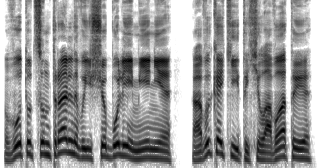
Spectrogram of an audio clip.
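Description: A man's voice: medium pitch, big pitch swings, brisk, no echo, studio quality, natural voice. A man voicing a cocky, teasing young elf warrior in an audiobook.

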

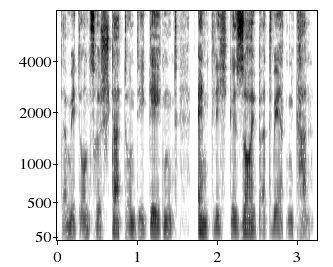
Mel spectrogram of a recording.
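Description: A man's voice: sits low, expressive, fairly quick, no echo, studio quality. A man reading a literary radio story and voicing a wrathful, fanatical bishop who thunders his commands. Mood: stern.

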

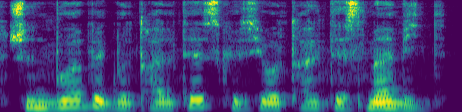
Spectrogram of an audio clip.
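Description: A man reading aloud, voicing a dignified middle-aged count who speaks with measured, courteous humility. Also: on the high side, dark tone, breathy edge, voice pushed up.

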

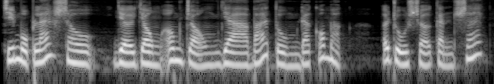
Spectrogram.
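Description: A woman narrates a story in an even, measured delivery. Her voice is mellow and close to the mic, with a dry, dead sound. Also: medium pitch, dry recording.

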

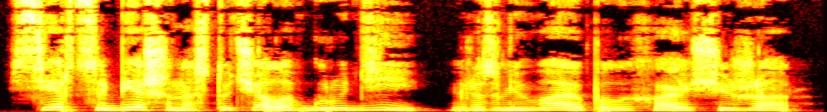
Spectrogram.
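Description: A woman narrating an audiobook in a measured, tense storytelling manner. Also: medium pitch, fairly even intonation, warm tone.

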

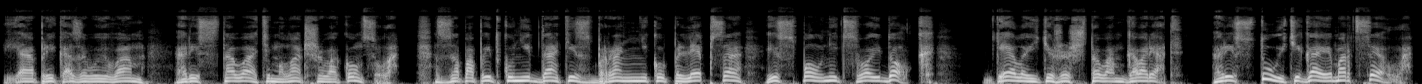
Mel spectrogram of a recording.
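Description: A man's voice: fairly high pitch, lively intonation, takes it slowly, dark tone, no echo, studio quality, voice pushed up, exaggerated voice. A man reading an audiobook, voicing a defiant young Roman tribune who talks in a bold, mocking, commanding way.

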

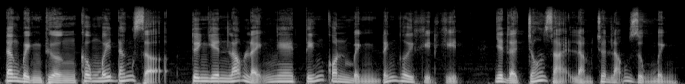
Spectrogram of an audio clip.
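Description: A man narrating a ghost story with an animated, dramatic telling. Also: medium pitch, moderate pace, dry recording. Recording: dry studio voice with faint music.

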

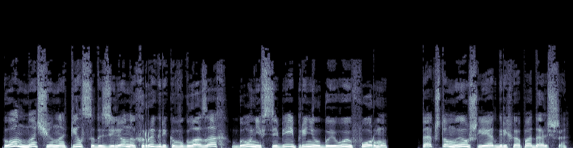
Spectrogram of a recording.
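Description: A woman's voice: medium pitch, expressive, moderate pace, warm tone, no room sound, clean studio sound, natural voice. A woman reading a mumbling hungover student guy. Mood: sheepish. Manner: mumbling, groaning and apologetic. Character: hungover young male student, sheepish. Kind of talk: audiobook character reading.

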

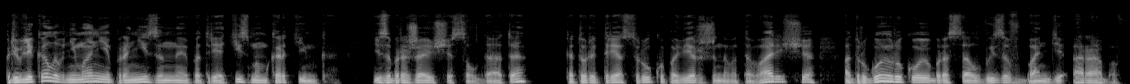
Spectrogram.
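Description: A male narrator with a low, dark, mellow voice reads a novel aloud in steady, even storytelling. The recording is close and dry, with no room sound. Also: moderate pace, no echo. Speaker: audiobook narrator. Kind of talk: scripted narration.

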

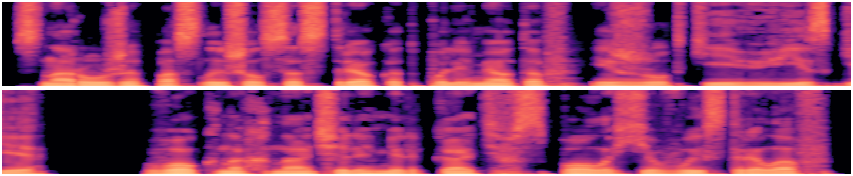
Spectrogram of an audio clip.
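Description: A man narrates an audiobook in a steady, measured way. His voice is extremely deep and gravelly, and he reads slowly. The sound is dry and close to the mic. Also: dry recording.

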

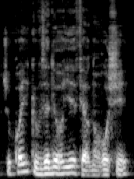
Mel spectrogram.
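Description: A man voicing a calm, dry, scheming English baronet in an audiobook reading. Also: mid-range voice, normal speed, husky, pitched above the performer's own voice. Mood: cool.

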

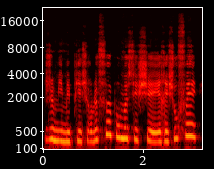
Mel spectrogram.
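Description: A woman's voice: high-pitched, normal speed, voice pushed up, lightly acted. A woman voicing a hungry, bratty wooden puppet boy in a storybook reading, whining and demanding. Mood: complaining.

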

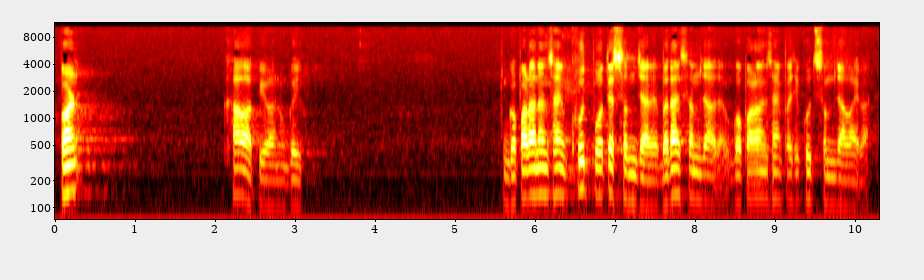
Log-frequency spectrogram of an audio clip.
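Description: A man delivers a devotional sermon as a story, his voice mid-range in pitch. He lifts it with feeling at the dramatic moments and lets it fall soft at the tender ones. His voice hangs in the long reverb of a big hall. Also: normal speed, gravelly, pauses often. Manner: tells the story with emotional rises and soft dips. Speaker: religious storyteller.

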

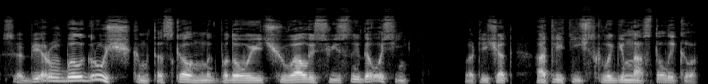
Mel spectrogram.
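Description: A man reading an audiobook in an even, storytelling manner. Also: on the low side, a little fast, breathy edge, no room sound. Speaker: audiobook narrator. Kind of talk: scripted narration.

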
